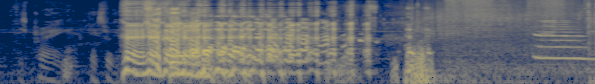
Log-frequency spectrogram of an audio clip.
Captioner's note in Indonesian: Ketawa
